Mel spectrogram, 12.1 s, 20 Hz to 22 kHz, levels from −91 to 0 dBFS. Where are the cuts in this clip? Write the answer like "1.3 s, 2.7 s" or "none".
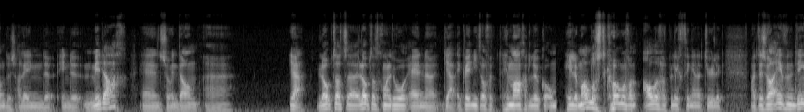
2.0 s, 2.6 s, 4.7 s, 5.9 s, 8.3 s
